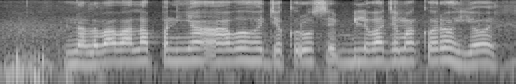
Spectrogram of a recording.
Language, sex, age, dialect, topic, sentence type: Magahi, male, 18-24, Central/Standard, banking, question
